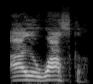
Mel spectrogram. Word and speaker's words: ayahuasca: You say it's pronounced ayahuasca.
